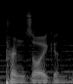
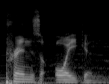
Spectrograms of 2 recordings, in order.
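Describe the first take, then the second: First: It is said quickly, with the vowel running together. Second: It is said carefully, with an 'oi' sound. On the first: "if you say it fast" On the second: "The E U is supposed to be pronounced Oi"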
